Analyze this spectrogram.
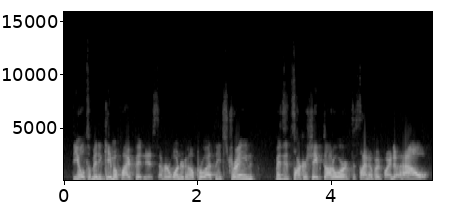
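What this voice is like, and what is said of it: Over-the-top radio ad announcer voice. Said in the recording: “let me put on my radio voice ... borderline Randy Savage ... wacky, over the top, like car dealership guy on the radio ... I was doing the monster truck guy”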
